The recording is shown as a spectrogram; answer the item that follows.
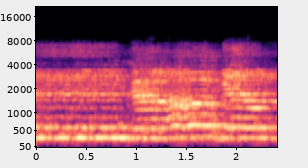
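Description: A man's unaccompanied voice chanting an Urdu nazm (devotional poem) in a melodic recitation, holding long steady notes with a slide in pitch about halfway through.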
